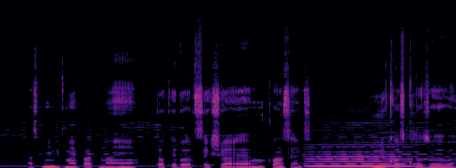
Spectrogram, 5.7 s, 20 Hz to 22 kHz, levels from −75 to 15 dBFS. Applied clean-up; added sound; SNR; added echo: classical method spectral subtraction.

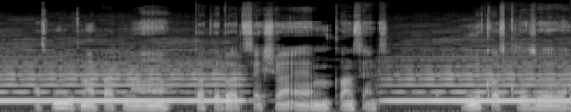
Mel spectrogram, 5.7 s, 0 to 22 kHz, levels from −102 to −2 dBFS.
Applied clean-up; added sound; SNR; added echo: none; Bowed string instrument; -3 dB; none.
